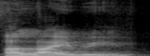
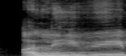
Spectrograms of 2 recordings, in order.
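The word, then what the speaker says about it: alibi: My first word is अलाइवी. इसको सुन के तुम्हें थोड़ा अजीब लग रहा हो कि अलाइवी ये कैसा वर्ड है. एक्चुअली मैंने भी स्टार्टिंग में इसे अलीवी प्रोनाउंस किया था, लेकिन इट्स एक्चुअली मीन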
